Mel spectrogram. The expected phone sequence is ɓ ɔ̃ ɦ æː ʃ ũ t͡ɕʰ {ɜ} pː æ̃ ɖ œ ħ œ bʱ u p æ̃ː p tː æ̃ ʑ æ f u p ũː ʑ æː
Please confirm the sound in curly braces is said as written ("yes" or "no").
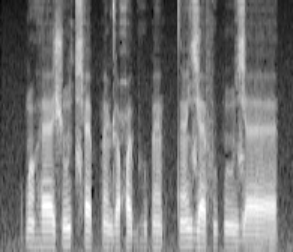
no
